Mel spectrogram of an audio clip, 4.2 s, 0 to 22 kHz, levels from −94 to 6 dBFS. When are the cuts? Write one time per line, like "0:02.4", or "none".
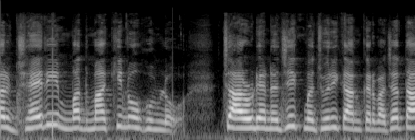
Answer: none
